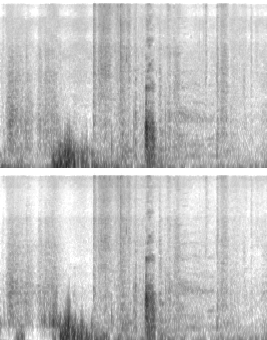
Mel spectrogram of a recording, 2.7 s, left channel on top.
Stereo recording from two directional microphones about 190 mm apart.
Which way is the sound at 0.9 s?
55° left (ahead or behind).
